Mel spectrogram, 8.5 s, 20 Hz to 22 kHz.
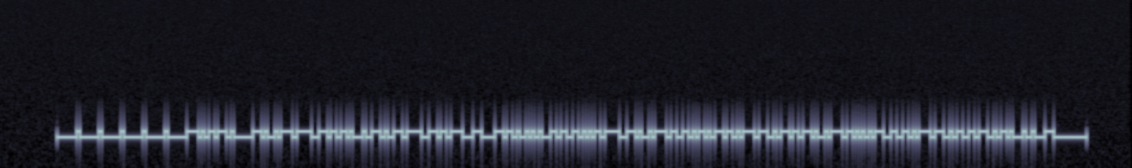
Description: RTTY (45.45 baud, 170 Hz shift), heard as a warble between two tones, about 750 Hz centre. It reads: HET GAAT OM JUISTHEID EN HERZIENING.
